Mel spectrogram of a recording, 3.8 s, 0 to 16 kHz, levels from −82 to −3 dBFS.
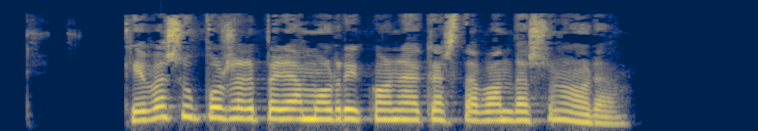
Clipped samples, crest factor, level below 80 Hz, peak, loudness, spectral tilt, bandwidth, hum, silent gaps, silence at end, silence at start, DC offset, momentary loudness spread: under 0.1%; 14 dB; -60 dBFS; 0 dBFS; -12 LUFS; -3.5 dB/octave; 11.5 kHz; none; none; 0.65 s; 0.6 s; under 0.1%; 6 LU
